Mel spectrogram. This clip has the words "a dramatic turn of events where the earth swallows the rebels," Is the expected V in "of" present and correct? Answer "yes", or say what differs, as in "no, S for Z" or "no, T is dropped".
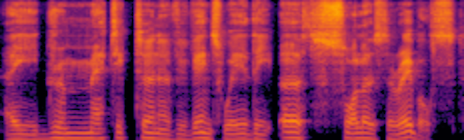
yes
